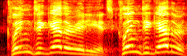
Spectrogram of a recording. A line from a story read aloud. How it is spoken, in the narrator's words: the captain yelled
